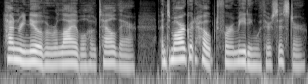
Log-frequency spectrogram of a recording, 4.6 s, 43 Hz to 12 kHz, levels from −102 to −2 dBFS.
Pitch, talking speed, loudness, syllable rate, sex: 180 Hz, 210 wpm, -21 LUFS, 6.3 syllables/s, female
